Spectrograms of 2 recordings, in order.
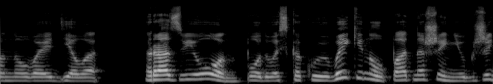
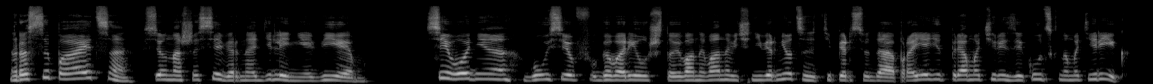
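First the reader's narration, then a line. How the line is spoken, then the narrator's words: Half joking, sad. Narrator (Russian): И шутя и грустно, Сергутов сказал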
